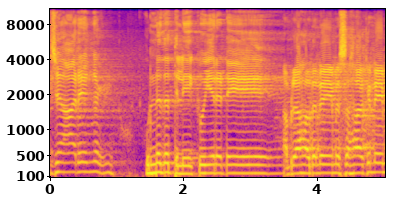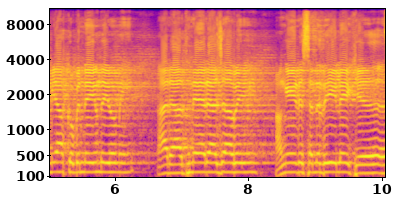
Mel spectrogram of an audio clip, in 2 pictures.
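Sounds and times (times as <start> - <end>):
man chanting into microphone: 0.0 - 10.0.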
